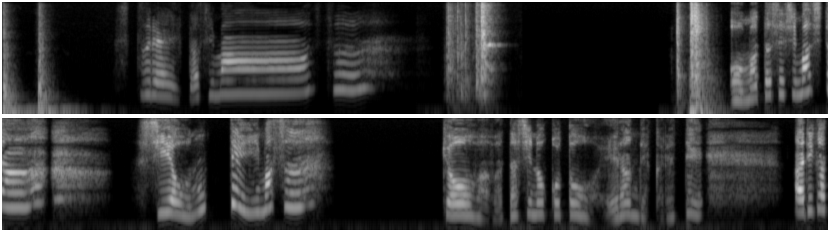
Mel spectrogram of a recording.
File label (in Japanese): 入店～オイルマッサージ（囁きブースト 効果音大きめ）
